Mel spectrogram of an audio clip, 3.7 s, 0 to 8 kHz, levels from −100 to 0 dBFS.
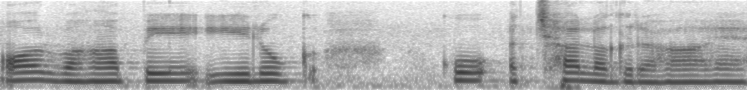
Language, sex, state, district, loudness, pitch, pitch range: Hindi, female, Bihar, Araria, -31 LUFS, 205 Hz, 190-220 Hz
